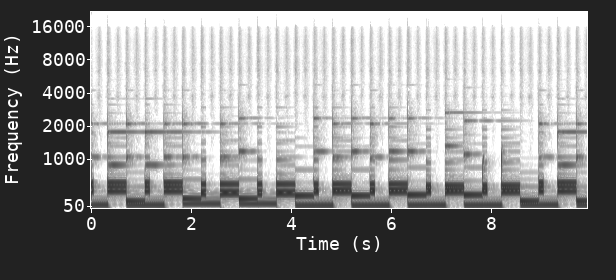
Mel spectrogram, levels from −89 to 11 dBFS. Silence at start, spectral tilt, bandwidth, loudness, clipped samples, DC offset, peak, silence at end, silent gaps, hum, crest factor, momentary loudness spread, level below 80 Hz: 0 s; -10 dB/octave; 14.5 kHz; -14 LUFS; under 0.1%; under 0.1%; 0 dBFS; 0 s; none; none; 12 dB; 3 LU; -22 dBFS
